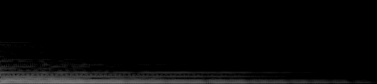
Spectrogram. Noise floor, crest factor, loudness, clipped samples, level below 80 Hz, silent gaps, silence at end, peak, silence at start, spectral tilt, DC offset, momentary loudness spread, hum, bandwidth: -65 dBFS; 14 dB; -46 LUFS; under 0.1%; -74 dBFS; none; 0.05 s; -30 dBFS; 0 s; -10 dB/octave; under 0.1%; 20 LU; none; 5 kHz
